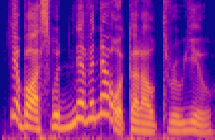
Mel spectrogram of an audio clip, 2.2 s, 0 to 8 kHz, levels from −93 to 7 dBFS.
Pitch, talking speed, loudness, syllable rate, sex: 205 Hz, 280 wpm, -18 LUFS, 5.6 syllables/s, female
